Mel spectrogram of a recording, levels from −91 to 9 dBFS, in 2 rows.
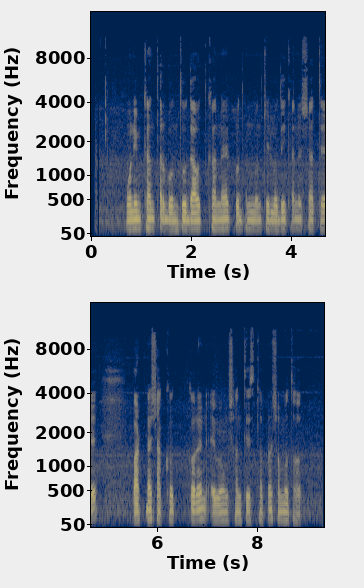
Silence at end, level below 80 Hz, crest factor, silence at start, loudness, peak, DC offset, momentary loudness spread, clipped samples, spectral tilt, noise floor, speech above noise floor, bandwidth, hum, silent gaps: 0.5 s; -64 dBFS; 22 dB; 0.7 s; -26 LUFS; -4 dBFS; under 0.1%; 9 LU; under 0.1%; -7 dB/octave; -50 dBFS; 25 dB; 10.5 kHz; none; none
